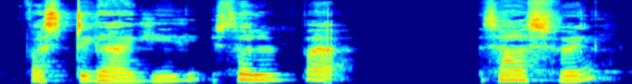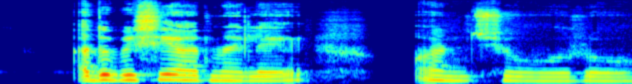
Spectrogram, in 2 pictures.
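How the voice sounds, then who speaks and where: Fairly even intonation marks this woman's medium-pitched voice, which has a dark, mellow tone. The recording is very clean, with a silent background. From Andhra Pradesh, India. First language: Telugu (speaking Kannada). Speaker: cooking vlogger. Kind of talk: cooking tutorial.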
